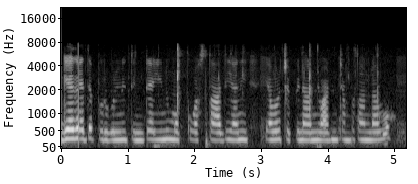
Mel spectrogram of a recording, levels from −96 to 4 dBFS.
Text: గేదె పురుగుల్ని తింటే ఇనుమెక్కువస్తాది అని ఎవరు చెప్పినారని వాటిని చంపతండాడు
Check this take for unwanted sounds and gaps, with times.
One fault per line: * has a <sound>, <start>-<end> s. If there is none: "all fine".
all fine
